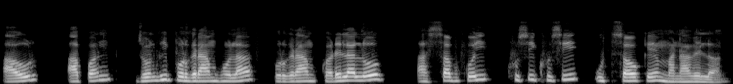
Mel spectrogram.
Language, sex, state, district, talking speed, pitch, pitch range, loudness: Bhojpuri, male, Bihar, Saran, 140 wpm, 170 Hz, 150-200 Hz, -18 LUFS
